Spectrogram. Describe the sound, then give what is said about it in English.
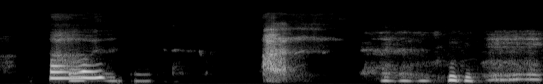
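A drawn-out, voiced yawn with a strained, wavering tone, followed by a loud breathy exhale and then more groaning, stretched vocal sounds in short bursts. “ASMR, yawn.”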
